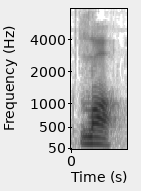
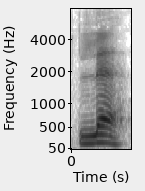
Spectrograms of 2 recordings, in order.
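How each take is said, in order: First: The l is thick with a deep vowel. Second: The l is thin with a bright vowel. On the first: "pronouncing it with a heavy sound" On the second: "we pronounce it with an a sound"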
